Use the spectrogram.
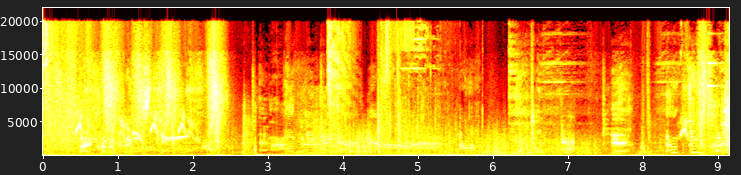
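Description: Bombarda spell explosion in the Hogwarts Legacy video game, heavy booming blasts and crashing debris amid a dense battle din, with a character's voice shouting over the fighting.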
